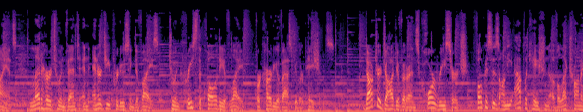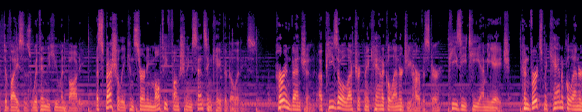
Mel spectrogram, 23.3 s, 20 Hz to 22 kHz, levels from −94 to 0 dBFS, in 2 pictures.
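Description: Nothing technically wrong can be heard anywhere in this audio. There is no moment where the sound falters, so there are no times or causes to report.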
